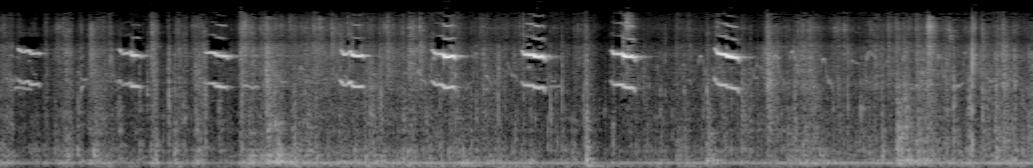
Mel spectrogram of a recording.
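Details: Jumbo White Quail chicks, two and three days old, in a brooder: high thin peeping notes, each a short downslurred cheep, given in a steady series about once every half second over soft rustling and a low hum.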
